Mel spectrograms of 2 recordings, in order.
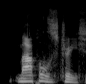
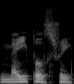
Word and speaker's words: Maple Street: due on mapple street mapple street now Ben's put a little twist in it there because I think it's pronounced Maple Street but I guess we'll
